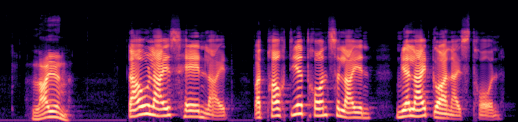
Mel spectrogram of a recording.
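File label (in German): "laien", wittlicher woerterbuch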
